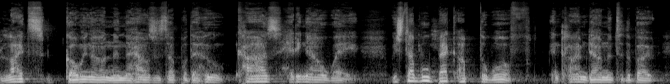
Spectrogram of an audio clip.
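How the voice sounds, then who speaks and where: Male story reader, husky and breathy, lowish, steady narration. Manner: steady, low-key narration. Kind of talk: short story reading.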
